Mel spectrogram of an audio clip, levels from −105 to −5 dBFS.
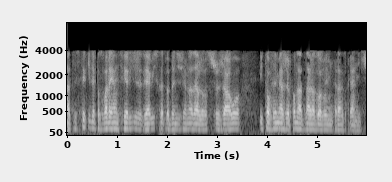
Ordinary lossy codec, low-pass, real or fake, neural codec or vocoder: AAC, 16 kbps; 7.2 kHz; fake; codec, 24 kHz, 3 kbps, HILCodec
